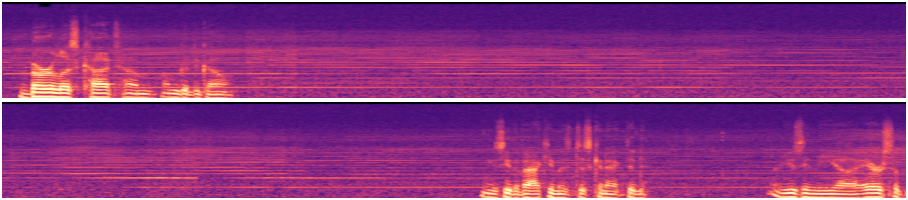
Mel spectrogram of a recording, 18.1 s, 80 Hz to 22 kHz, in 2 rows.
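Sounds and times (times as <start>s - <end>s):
router spindle whining: 9.7s - 18.0s.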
